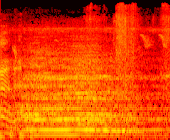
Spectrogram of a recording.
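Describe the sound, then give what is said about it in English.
A deer buck gives a single drawn-out, low, moaning bellow, steady in pitch with rich harmonics, lasting about two seconds and fairly loud, with no talking over it. “That's not Mario. That's a deer. Sounds like a buck.”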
